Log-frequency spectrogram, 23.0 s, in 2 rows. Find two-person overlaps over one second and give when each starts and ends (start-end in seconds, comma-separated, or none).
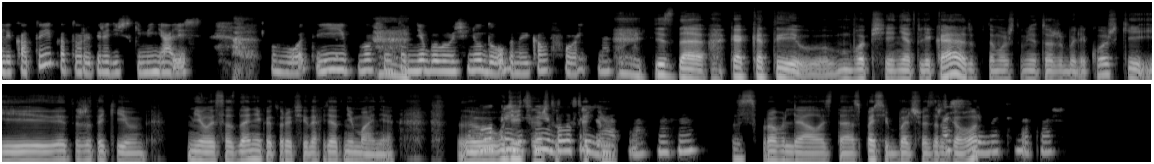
16.1-17.6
